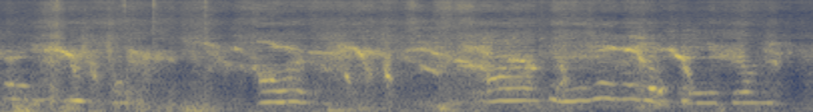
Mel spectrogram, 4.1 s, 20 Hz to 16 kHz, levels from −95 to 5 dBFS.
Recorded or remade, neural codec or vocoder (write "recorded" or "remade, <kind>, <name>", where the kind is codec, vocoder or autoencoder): remade, autoencoder, DAC-VAE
